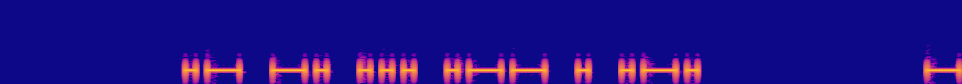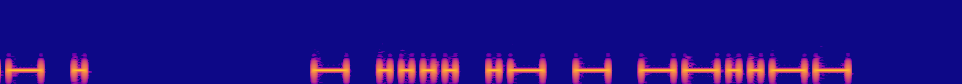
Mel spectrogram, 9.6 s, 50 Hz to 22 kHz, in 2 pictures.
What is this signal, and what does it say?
Morse code, heard as a keyed tone, about 22 wpm, 700 Hz. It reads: ANSWER ME THAT,
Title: 3x Word-Spacing - Sentences from Top 500 Words - 22wpm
